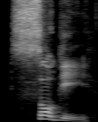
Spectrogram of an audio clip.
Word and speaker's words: soggy: But when you see GGY, then we change the pronunciation. Usually, this time it's that G sound again, like in eggy or doggy or soggy.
